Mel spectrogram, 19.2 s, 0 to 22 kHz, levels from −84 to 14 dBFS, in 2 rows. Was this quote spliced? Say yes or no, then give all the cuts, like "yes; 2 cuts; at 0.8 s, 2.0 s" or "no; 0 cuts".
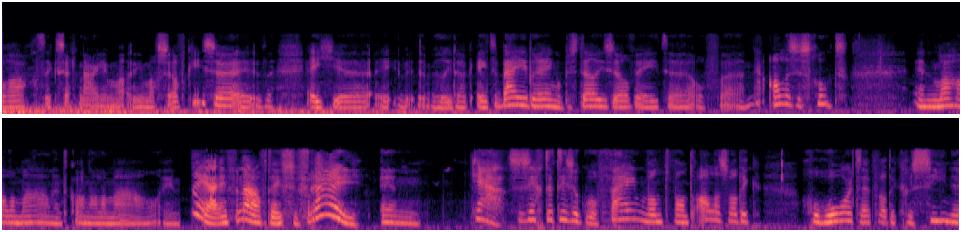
yes; 1 cut; at 11.4 s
